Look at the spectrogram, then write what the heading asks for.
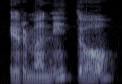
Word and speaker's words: hermanito: a q u sound hermanito remember um that we don't have an h sound at the beginning of the word all right let's try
